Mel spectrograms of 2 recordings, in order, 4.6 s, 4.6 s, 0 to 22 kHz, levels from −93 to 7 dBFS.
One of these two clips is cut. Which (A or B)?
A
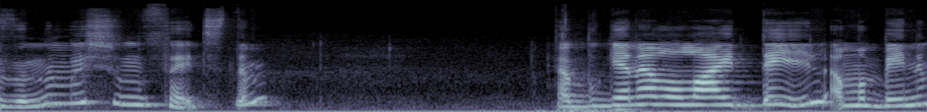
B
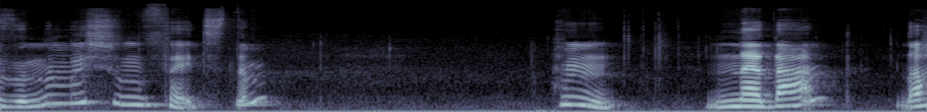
A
